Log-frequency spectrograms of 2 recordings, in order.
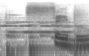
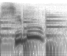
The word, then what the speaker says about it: Cebu: Okay, I did get planes to do Tokyo to Sabu. Is that how you pronounce it? Seeu. Cebu.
